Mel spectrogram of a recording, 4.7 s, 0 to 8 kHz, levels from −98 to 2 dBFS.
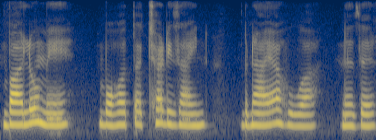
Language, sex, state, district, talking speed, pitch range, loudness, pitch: Hindi, female, Himachal Pradesh, Shimla, 115 wpm, 215-235 Hz, -19 LUFS, 225 Hz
